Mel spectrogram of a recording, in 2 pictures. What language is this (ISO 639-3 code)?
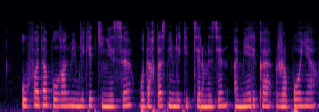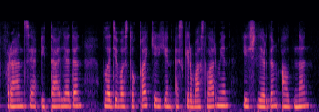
kaz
